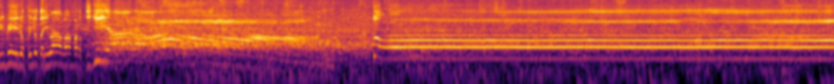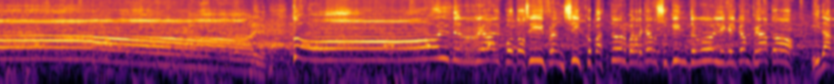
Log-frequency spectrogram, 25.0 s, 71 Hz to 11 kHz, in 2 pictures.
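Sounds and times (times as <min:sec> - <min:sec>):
commentator shouting goal cry: 0:01.3 - 0:25.0.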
